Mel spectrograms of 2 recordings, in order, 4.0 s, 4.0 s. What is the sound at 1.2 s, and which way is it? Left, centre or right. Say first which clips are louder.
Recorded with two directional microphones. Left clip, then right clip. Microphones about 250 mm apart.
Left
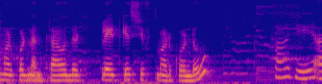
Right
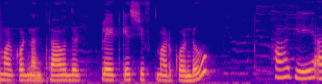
Speech: right 9 dB; right.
